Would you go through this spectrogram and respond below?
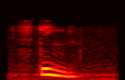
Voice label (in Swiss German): "ding", alsace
